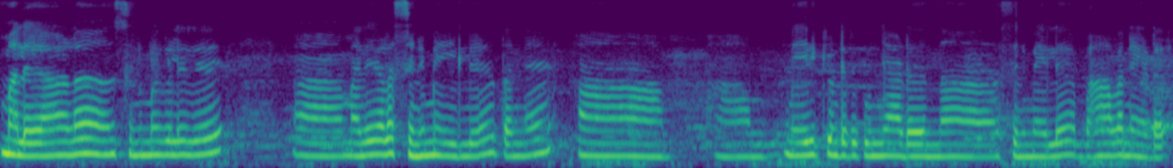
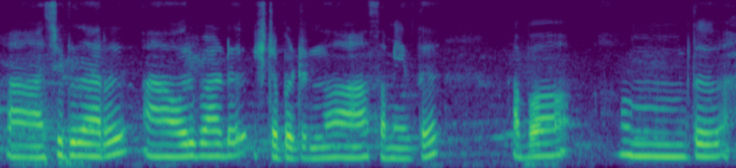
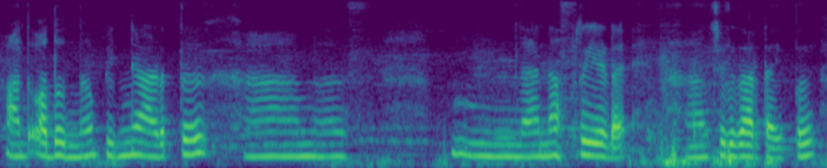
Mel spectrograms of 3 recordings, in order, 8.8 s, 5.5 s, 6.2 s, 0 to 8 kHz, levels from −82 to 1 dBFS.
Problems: background sounds at intervals, background conversations at intervals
